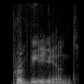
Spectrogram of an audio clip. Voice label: "prevenient", American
